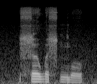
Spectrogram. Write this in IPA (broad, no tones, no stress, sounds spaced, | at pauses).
ɬ ə w ə ɬ ŋ͡m o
